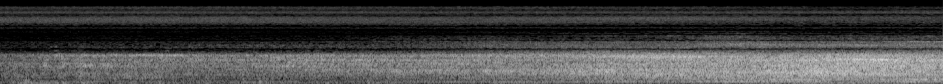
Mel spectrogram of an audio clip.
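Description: Single-car ET122 diesel railcar approaching along the track, its running noise getting steadily louder as it nears.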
